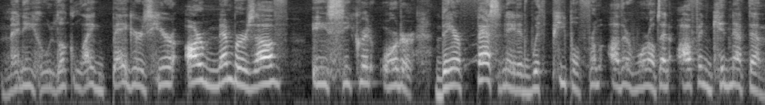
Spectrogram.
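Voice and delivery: hoarse whisper. Narrating, voicing a fruit stand merchant speaking to the player, in a raspy whisper. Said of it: "She lowers her voice to a raspy whisper".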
